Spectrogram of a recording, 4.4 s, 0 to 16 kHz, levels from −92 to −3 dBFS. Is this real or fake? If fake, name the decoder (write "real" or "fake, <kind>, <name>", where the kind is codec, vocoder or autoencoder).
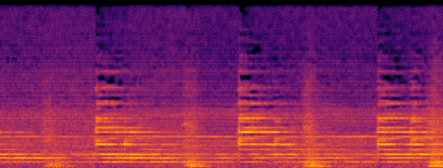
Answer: fake, vocoder, Vocos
